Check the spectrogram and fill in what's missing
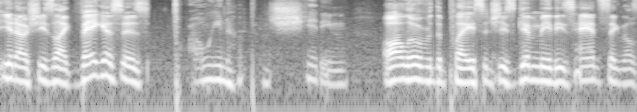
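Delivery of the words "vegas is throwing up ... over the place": normal talking voice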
